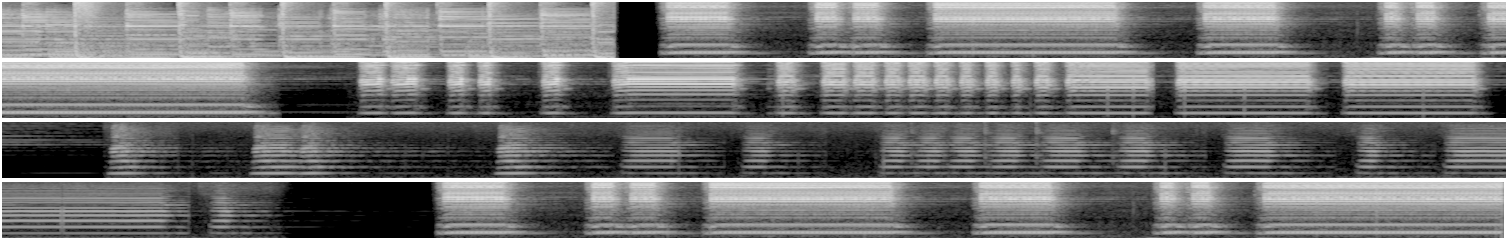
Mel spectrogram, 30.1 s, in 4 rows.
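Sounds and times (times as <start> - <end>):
car horn honking: 3.3 - 24.0, 24.8 - 30.0.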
